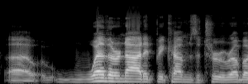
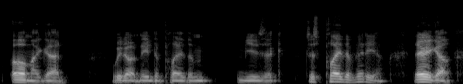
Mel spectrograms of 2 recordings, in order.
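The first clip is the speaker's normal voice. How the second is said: low, soft grumble to oneself; muttered aside; 7 semitones lower, 8 dB quieter, faster than usual. Real, not acted. Host fussing with the video playback, muttered aside. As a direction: mutter at the gadget under your breath.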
